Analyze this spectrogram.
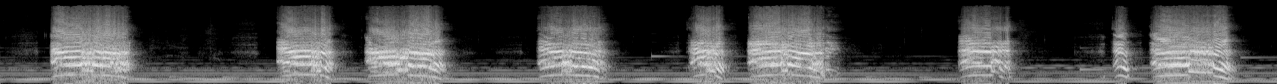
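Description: Several seagulls fighting over a sardine squawk loudly in about nine harsh, wailing bursts at an uneven pace, calls sometimes overlapping, over a faint steady low hum with no talking.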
